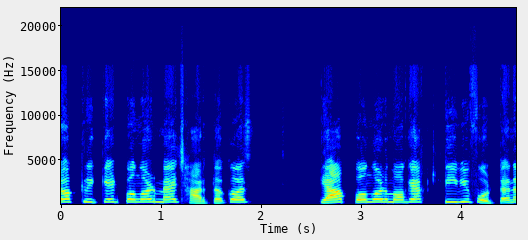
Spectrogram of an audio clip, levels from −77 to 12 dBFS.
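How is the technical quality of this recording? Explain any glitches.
One glitch breaks the recording: a call audio freeze from 1.88 to 2.23 s. The last sound trails off briefly, then about 280 ms of silence follows. Speech resumes where it stopped, nothing lost, just delayed by 335 ms, likely from a jitter buffer running dry. The waveform shows a flat gap, the spectrogram a blank vertical band.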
